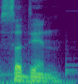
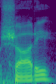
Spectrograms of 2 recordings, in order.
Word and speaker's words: Sadin: No, I said it right, Sadin, not Shadi, this is Sadin.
